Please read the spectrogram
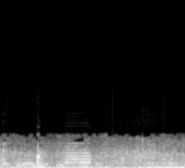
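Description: A short car-horn toot about a second in, over a crowd's voices and a low rumble. A sharp knock comes just before the horn.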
